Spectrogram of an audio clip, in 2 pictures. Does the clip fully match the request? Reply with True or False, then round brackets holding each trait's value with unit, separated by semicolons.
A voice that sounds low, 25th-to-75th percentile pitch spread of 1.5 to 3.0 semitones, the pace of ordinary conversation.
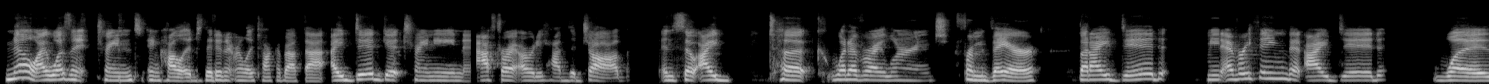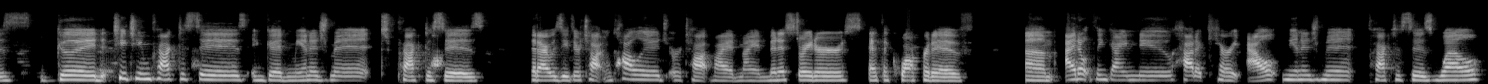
False (195 Hz; 2.5 semitones; 155 wpm)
